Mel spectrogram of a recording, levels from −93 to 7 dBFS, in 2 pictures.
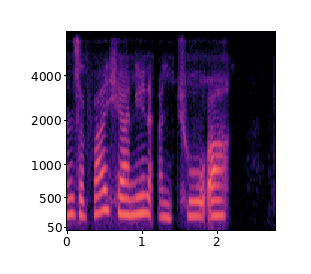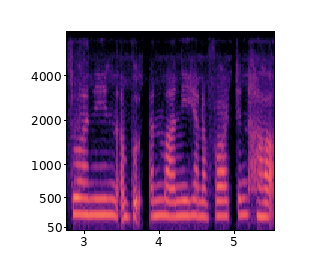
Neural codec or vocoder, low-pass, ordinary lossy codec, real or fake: none; 7.2 kHz; Opus, 16 kbps; real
